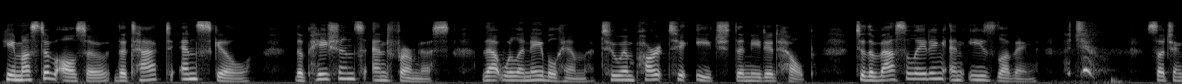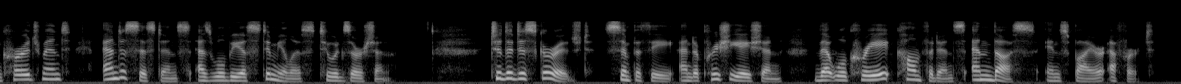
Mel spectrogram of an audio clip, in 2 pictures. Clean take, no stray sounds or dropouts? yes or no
no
